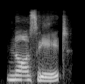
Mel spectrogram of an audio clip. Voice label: "nauseate", Indian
